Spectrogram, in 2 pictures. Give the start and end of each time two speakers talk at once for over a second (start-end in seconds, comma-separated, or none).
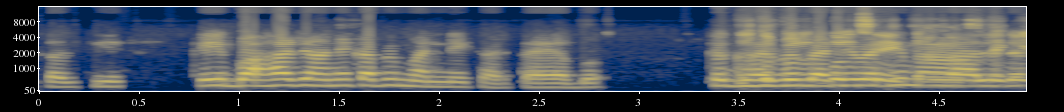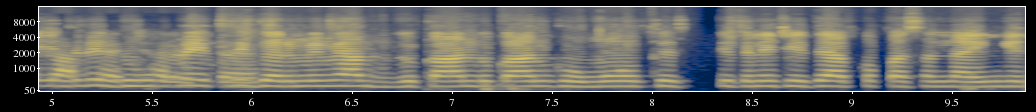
3.5-6.0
